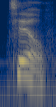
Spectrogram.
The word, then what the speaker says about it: Teal: name is teal it's spelled like light but backwards but it's pronounced till and it's it's so [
